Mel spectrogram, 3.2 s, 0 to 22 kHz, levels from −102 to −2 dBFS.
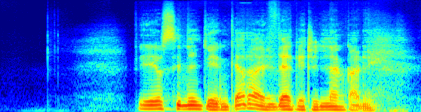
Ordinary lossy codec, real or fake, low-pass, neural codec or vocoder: none; fake; none; codec, 44.1 kHz, 2.6 kbps, DAC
